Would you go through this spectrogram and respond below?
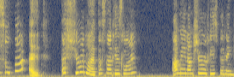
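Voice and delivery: impassioned rant, pitch way up; worked-up rant. Real, not acted. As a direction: rant it like you're defending a friend. Heated rant defending Bobby.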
